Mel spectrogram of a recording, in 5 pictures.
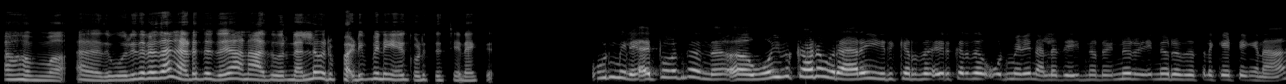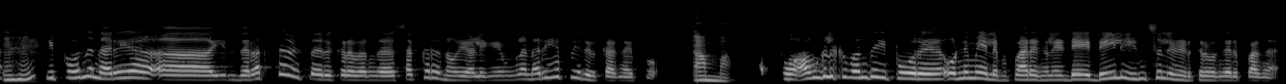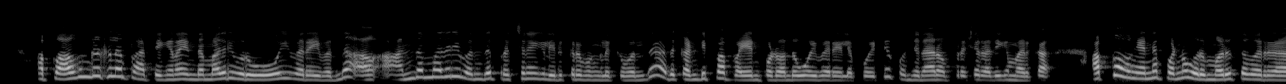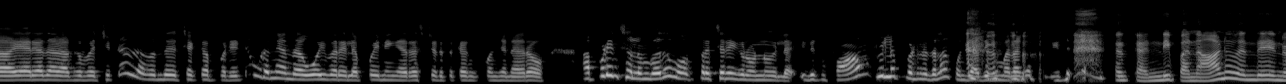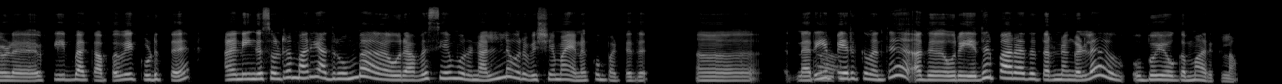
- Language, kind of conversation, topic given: Tamil, podcast, சிறு ஓய்வுகள் எடுத்த பிறகு உங்கள் அனுபவத்தில் என்ன மாற்றங்களை கவனித்தீர்கள்?
- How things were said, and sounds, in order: drawn out: "ஆமா"; in English: "டெய்லி இன்சுலின்"; in English: "ப்ரெஷ்ஷர்"; in English: "ரெஸ்ட்"; in English: "ஃபார்ம் ஃபில் அப்"; laugh; in English: "ஃபீட் பேக்"; laugh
